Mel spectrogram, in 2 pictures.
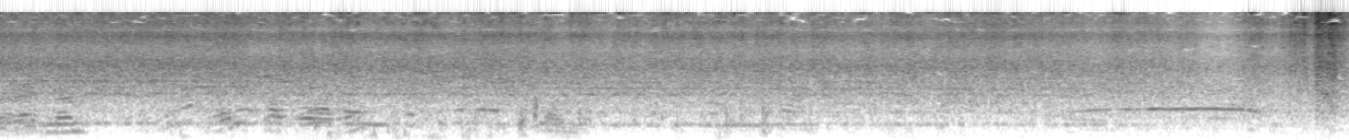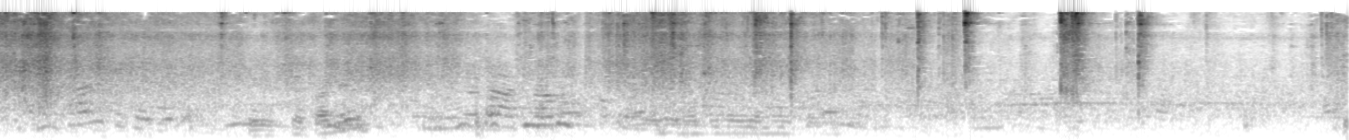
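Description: Metal harness clips click and rattle.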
